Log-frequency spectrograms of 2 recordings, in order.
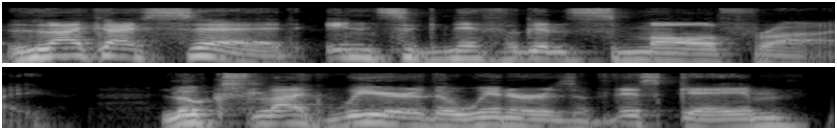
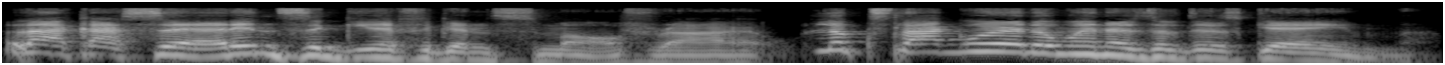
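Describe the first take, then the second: First: Plain character read. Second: Put-on mild Brooklyn accent for Sanji; a light Brooklyn tough-guy read. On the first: Acted. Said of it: "forgot my Brooklyn accent for Sanji". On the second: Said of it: "my Brooklyn accent for Sanji".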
